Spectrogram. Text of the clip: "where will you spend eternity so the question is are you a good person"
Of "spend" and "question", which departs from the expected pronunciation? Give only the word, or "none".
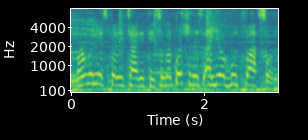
spend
